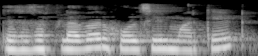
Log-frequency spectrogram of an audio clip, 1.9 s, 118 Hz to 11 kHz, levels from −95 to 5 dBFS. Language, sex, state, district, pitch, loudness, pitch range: English, female, Telangana, Hyderabad, 215 Hz, -15 LUFS, 210-225 Hz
